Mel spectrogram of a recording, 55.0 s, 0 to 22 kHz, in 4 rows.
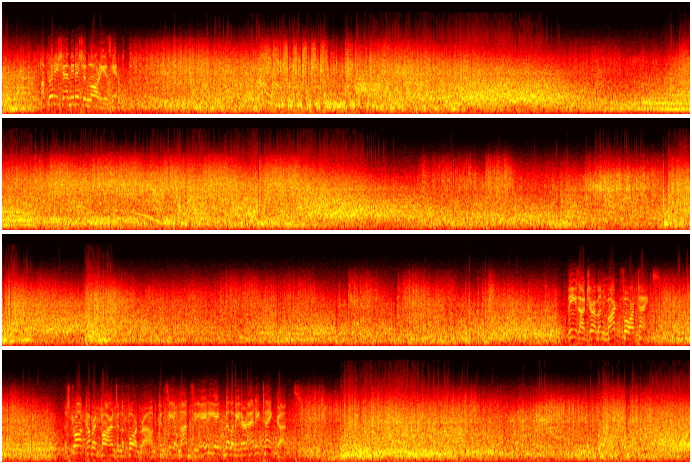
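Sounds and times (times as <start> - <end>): sharp blast: 0.0 - 21.1
falling whine: 0.0 - 22.4
artillery fire and shell explosions: 0.0 - 55.0
gunfire: 1.7 - 12.2, 13.6 - 21.2, 22.0 - 55.0.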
